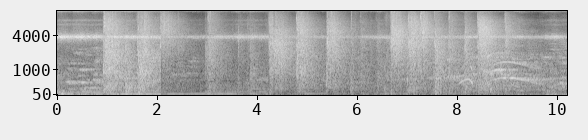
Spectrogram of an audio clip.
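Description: Costumed carnival masqueraders' performance: a series of about ten loud, sharp impacts, cracks and thuds at irregular intervals, each ringing briefly in a large hall.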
